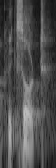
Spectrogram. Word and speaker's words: Quixote: I said, I'm sure it's Quixote. That is how it is pronounced.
